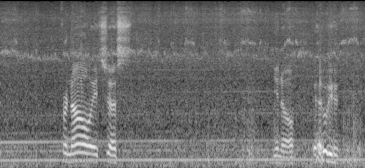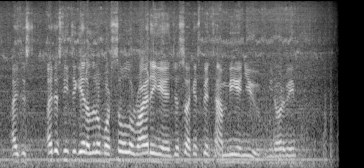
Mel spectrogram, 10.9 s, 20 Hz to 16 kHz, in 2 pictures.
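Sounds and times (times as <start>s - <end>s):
motorcycle engine cruising: 0.0s - 10.6s
wind and road noise: 0.0s - 10.6s.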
